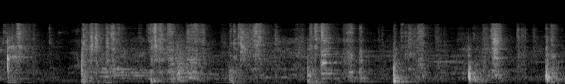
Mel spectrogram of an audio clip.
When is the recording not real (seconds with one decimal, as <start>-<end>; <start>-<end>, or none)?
0.0-1.7; 2.8-3.8; 4.5-5.7

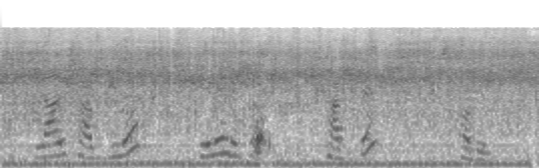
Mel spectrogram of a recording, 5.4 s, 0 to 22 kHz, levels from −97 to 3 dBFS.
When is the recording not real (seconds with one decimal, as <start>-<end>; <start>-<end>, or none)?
2.5-3.1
